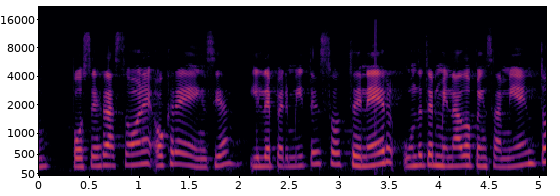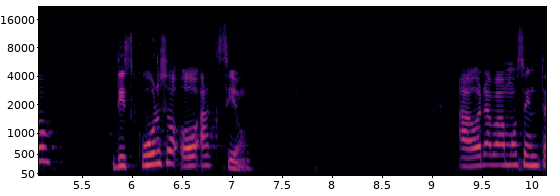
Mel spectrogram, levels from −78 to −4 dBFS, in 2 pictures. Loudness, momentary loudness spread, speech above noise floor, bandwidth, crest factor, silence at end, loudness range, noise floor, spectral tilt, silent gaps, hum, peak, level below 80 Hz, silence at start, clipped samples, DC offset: -40 LUFS; 9 LU; 35 dB; 16 kHz; 20 dB; 0 s; 8 LU; -76 dBFS; -2.5 dB/octave; none; none; -20 dBFS; -88 dBFS; 0 s; under 0.1%; under 0.1%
